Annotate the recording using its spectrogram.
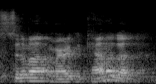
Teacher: the stress is 3 syllables away from the end of the word, the anti-penultimate pattern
